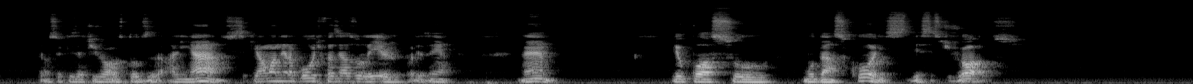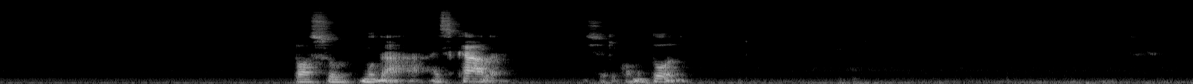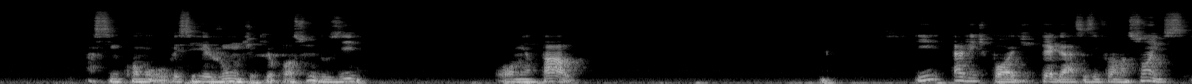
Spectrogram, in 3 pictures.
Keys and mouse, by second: 2.1 middle click, 6.0 middle click, 8.5 middle click, 8.5 click, 11.2 click, 16.3 click, 19.5 middle click, 20.7 ctrl+middle click, 24.3 click, 33.0 middle click, 34.1 ctrl+middle click.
